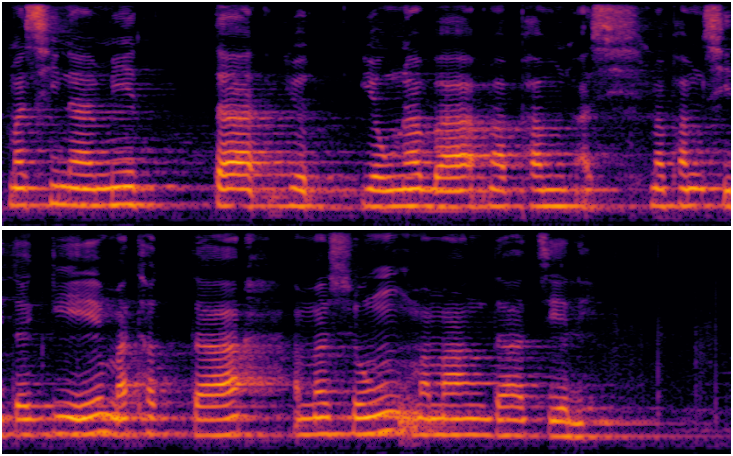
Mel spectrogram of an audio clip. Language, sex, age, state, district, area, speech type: Manipuri, female, 45-60, Manipur, Kakching, rural, read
